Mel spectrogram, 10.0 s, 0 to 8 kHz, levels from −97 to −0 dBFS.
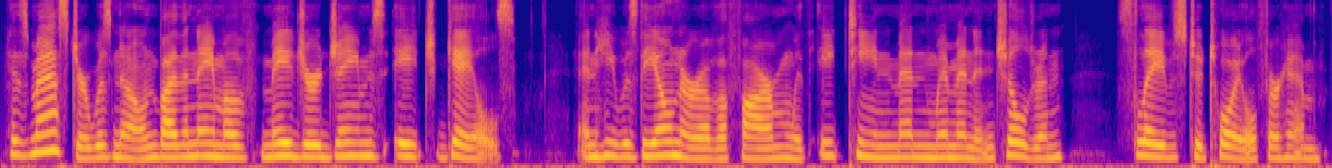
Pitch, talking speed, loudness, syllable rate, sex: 215 Hz, 185 wpm, -17 LUFS, 4.4 syllables/s, female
